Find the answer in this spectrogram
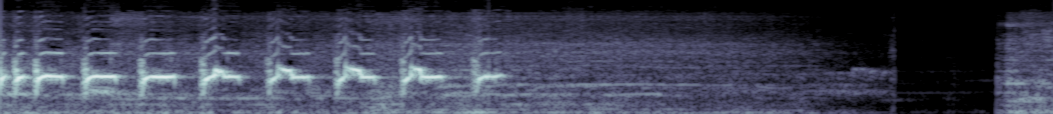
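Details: Zebra dove of local stock giving its loud 'kerot nguwor' lure song to set other doves singing: one burst of about eight clear, quickly repeated cooing notes, then near silence with a faint sound starting at the end.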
